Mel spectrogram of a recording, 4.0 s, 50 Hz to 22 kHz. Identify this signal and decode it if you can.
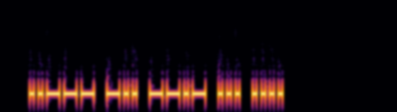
Morse code, heard as a keyed tone, about 27 wpm, 700 Hz. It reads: 2DQSH
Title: Code Groups - 5 Letter:Numbers - 28wpm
